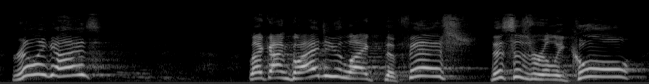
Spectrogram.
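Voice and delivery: put-on amused laughing voice.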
